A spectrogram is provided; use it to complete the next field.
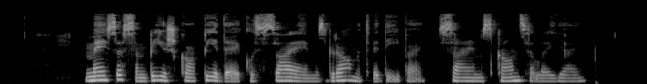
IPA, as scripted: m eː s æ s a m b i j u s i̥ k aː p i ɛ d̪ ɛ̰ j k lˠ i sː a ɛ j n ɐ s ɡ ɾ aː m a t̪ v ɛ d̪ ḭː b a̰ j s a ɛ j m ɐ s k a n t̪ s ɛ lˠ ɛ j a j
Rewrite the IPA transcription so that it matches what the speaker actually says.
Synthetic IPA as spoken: m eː s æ s a m b i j u ʃ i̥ k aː p i ɛ d̪ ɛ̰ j k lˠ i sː a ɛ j m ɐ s ɡ ɾ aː m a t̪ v ɛ d̪ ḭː b a̰ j s a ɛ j m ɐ s k a n t̪ s ɛ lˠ ɛ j a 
